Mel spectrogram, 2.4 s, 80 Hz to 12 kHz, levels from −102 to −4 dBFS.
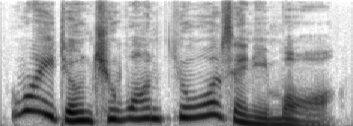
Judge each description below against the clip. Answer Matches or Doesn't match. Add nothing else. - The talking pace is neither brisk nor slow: Matches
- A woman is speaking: Doesn't match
